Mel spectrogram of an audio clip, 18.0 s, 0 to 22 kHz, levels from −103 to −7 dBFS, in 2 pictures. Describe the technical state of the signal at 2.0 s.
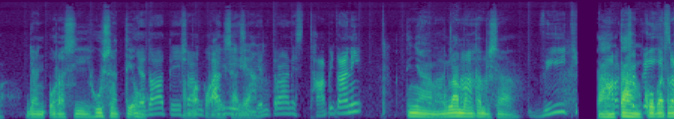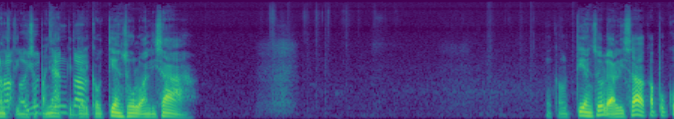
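At 2.0 s the speech signal is intact, with no dropout, clipping, glitch or other technical fault to be heard.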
